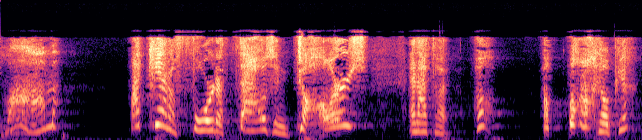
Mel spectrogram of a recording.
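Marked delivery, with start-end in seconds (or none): 0.0-3.7 mock-distressed protest, pitched high and drawn out; distressed son. Son to mom over the house payment, imitated high distressed protest. Son's upset protest in story. 4.7-6.3 high, halting, overeager offer; flustered mother. Retold or imitated. Mom to son who can't afford it, acted flustered offer.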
